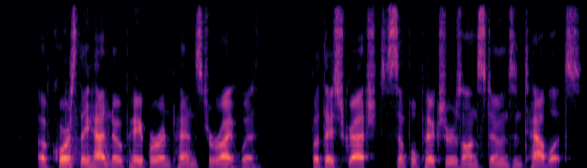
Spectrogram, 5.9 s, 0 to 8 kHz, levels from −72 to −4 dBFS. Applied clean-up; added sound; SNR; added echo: neural mask model DeepFilterNet 3.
